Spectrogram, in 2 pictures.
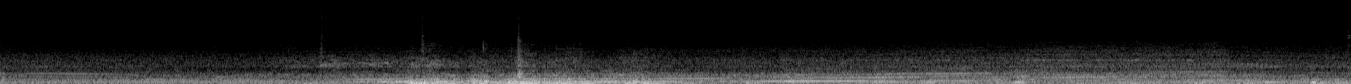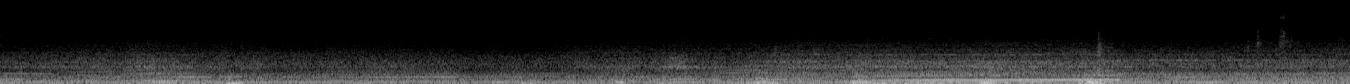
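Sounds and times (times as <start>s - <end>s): tyre and road noise: 0.0s - 27.0s
car engine running steadily: 8.9s - 27.0s.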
